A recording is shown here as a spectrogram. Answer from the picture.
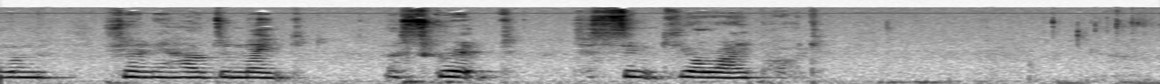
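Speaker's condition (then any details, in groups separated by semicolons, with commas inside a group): Cerebral palsy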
